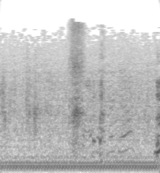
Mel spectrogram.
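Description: A car engine idling with a steady low hum, with faint voices over it and a brief noise about a second in.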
